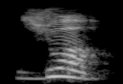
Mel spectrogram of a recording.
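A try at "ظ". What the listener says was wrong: When you're rounding your mouth, you're bringing the wow sound in. You mustn't bring the wow sound in, okay? Zo.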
